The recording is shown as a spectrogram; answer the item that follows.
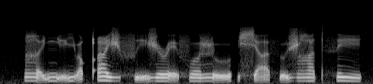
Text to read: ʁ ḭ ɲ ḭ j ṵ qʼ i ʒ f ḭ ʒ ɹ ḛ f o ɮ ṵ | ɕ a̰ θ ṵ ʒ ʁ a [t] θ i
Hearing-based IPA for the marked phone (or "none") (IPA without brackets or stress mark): t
